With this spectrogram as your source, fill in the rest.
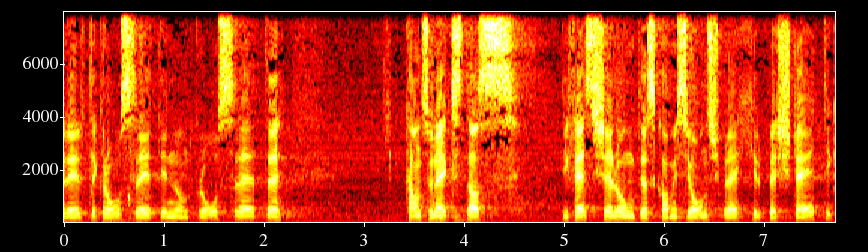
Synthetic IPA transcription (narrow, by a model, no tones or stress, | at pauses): əɾeːtəɡ̥ʁoːsʁɛːtɪnənʊntɡ̥ʁoːsʁɛːtə | kʰɑnt͡sunɛːkçstd̥ɑs | d̥iːfɛstʃtɛlʊŋd̥ɛskʰɔmɪsjoːnsʃpʁɛçəɾb̥əʃtɛːtɪɡ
